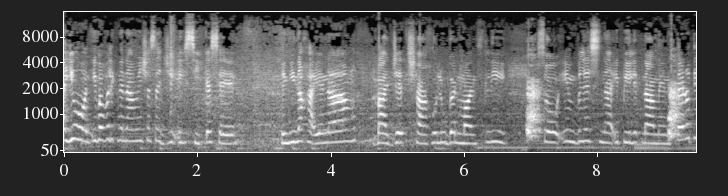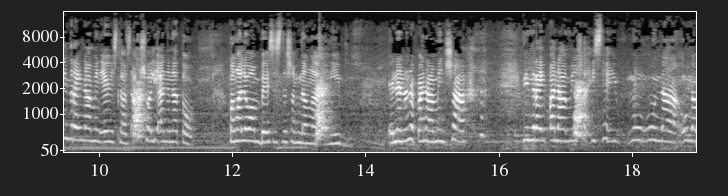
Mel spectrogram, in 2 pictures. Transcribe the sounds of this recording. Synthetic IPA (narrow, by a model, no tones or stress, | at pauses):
ʔɐjonʔɪbaːbɐlɪk̚nɐnaːmɪnʃɐsɐd͡ʒiʔɐjsikɐsɛ | hɪnd̪iːnɐkaːjɐnɐŋ | bad͡ʒɛt̪̚ʃahʊluːɡɐnmɐnθli | so̞wʔɪmvlɛsnɐʔɪpiːlɪt̪̚naːmɪnpɛːɾo̞t̪ɪnɾajnaːmɪnɛːɹslabsʔa̰k̚t͡ʃʊɐliʔɐnonɐt̪o̞ | pɐŋɐlɐwaŋbɛːsɛsnɐʃɐŋnɐŋaːnɪb̚ | ʔɛnɐnonɐpɐnaːmɪnʃa | t̪ɪnɾajpɐnaːmɪnʃɐʔɪsɛjnʊŋʔuːnɐʔuːnɐ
